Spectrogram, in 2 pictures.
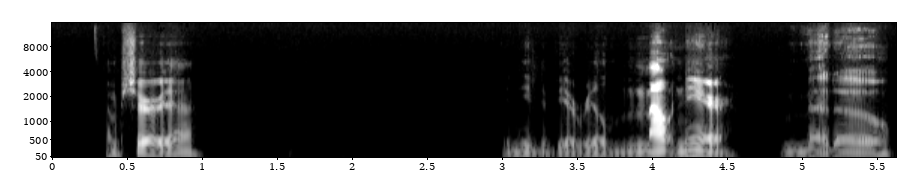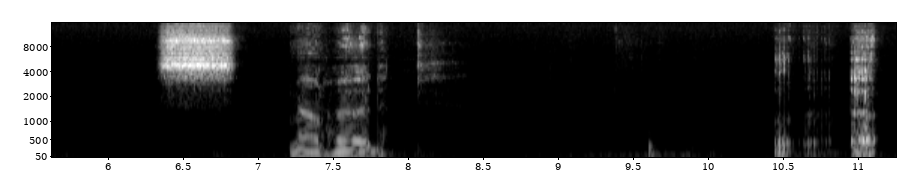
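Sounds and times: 
speech: 0.4 - 1.0, 3.0 - 5.7, 6.3 - 8.0, 10.4 - 11.2
faint grunt-like sound: 10.4 - 11.2
low guttural burp: 10.4 - 11.2.

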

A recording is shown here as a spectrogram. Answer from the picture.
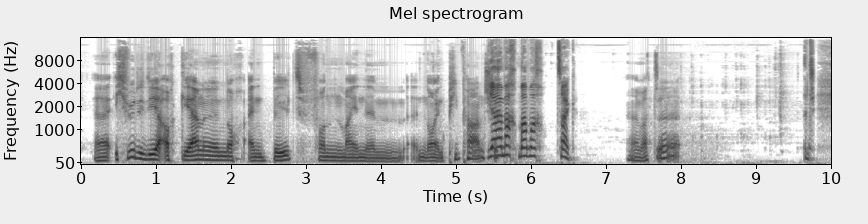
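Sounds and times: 
speech: 0.2 - 6.7, 7.3 - 8.1, 9.6 - 10.0
typing on a computer keyboard: 7.9 - 9.6.

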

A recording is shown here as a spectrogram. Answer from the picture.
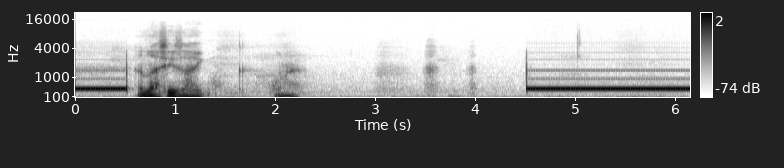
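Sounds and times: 
telephone line tone during an outgoing call: 0.0 - 0.6, 4.5 - 6.1
speech: 0.6 - 2.3.

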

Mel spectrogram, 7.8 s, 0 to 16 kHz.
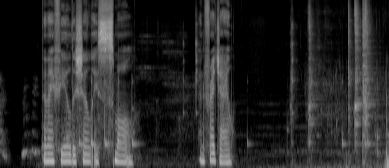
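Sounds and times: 
speech: 0.8 - 2.8, 4.0 - 4.7
clinks and clatter of the kettle being handled: 1.4 - 2.9, 5.8 - 7.7.

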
